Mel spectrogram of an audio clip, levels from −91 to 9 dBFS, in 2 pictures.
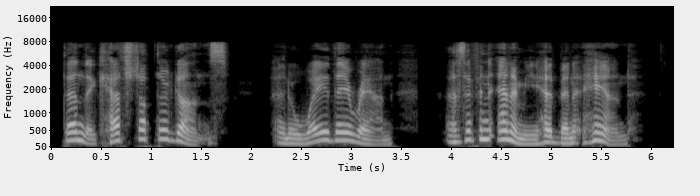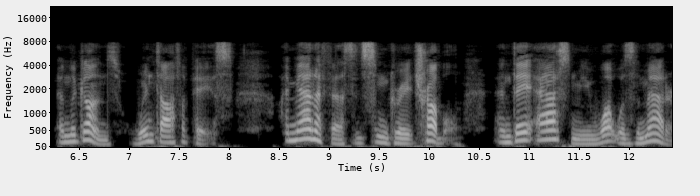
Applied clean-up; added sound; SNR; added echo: none; none; none; none.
